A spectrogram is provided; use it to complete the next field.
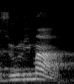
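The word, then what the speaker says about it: ظُلِمَ: Dia di sini domah atau u, sedangkan di sini fathah atau dibacanya a, zolama. Kemudian zulima.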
